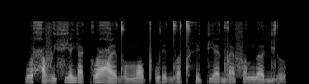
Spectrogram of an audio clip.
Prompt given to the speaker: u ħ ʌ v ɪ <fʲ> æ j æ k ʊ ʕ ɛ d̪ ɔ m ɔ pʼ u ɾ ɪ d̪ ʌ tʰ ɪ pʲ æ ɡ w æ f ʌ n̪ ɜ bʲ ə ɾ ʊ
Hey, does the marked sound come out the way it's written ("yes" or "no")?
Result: yes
